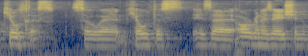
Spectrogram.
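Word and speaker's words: Comhaltas: I think it's about, like, I think it's spelled C-O-M-H-A-L-T-A-S, Kyoltas.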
